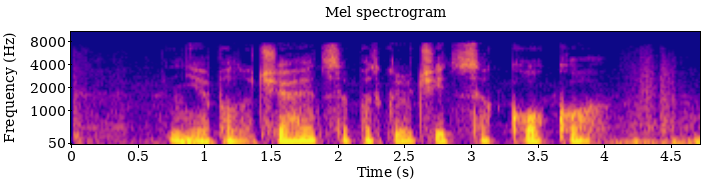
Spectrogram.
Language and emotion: Russian, neutral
